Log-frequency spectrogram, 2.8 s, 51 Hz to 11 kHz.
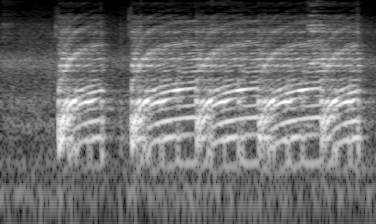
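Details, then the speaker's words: Sirino siren module on a 12 V supply driving a speaker, before repair: choppy, harsh, buzzy crackling instead of a clean tone, like a short circuit. Distorted output from a failed amplifier IC; the TDA2004 IC was later replaced. "Nah, ngerosok kayak gitu suaranya. Dan cat juga sama. Ini kita pencet juga sama kayak gitu, kayak suara konslet."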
